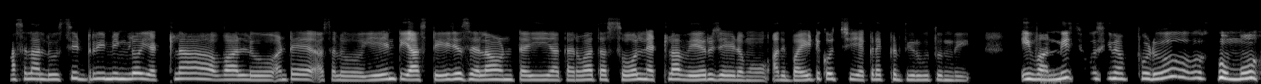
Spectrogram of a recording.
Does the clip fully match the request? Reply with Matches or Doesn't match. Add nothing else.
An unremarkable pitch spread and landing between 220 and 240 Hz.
Matches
